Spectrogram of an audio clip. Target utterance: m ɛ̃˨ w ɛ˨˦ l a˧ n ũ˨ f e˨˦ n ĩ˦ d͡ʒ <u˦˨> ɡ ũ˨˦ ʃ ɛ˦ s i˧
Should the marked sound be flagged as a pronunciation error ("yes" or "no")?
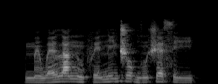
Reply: yes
